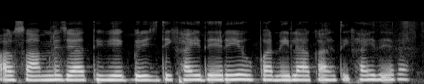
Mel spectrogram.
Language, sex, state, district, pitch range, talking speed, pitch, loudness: Hindi, female, Bihar, Katihar, 205-215 Hz, 240 wpm, 210 Hz, -11 LUFS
